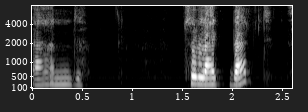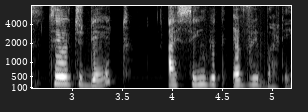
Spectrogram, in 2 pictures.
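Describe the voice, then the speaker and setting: A woman speaks at a fairly slow pace. Her medium-pitched voice has a dark, mellow tone. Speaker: singer. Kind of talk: interview. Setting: TV studio.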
